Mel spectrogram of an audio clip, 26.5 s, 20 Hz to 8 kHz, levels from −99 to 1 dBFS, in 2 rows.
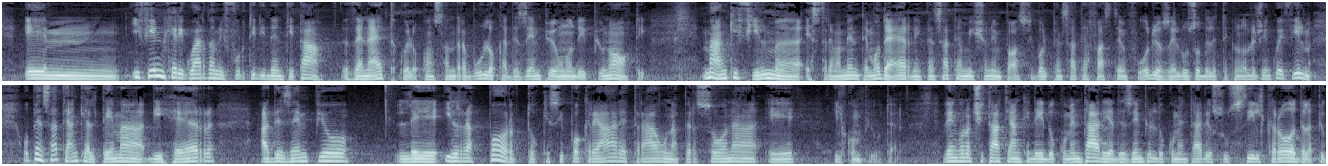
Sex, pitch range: male, 105-125 Hz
